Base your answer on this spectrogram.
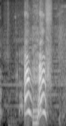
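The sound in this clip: Dog barking sound effect: two quick, high-pitched yapping barks in close succession, fairly loud and heard on their own.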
